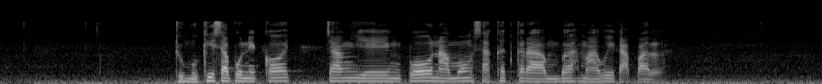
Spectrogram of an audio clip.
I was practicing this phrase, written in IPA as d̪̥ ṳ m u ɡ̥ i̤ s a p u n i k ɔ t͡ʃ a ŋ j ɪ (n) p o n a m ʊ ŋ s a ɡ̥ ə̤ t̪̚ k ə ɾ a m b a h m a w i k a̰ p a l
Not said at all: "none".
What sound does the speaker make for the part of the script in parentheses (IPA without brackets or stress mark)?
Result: ŋ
